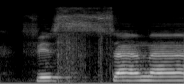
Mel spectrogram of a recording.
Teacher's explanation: میم کے بعد حروف مدہ ہے، حروف مدہ پر مد ہے، لہٰذا میم کو 5 الف کی مقدار کھینچیں گے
